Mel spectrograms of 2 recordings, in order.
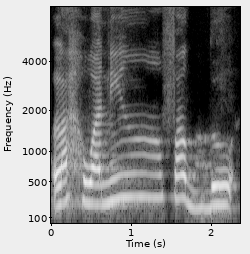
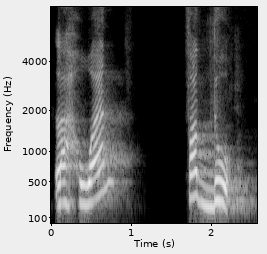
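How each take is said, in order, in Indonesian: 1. Bunyi sambungan nil menghubungkan kedua kata. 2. Kedua kata menyatu tanpa bunyi sambungan.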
